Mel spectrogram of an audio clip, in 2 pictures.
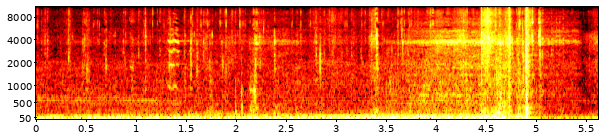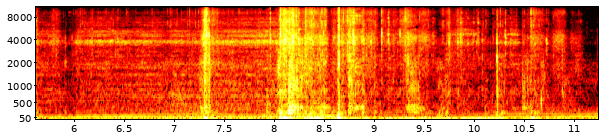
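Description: Mountain bike rolling over a dirt trail, picked up by a camera mounted on the front of the bike: a steady low rumble of wind and vibration with the bike rattling and knocking over the ground. The rumble is heavy for the first few seconds and then eases, with loud cracks and jolts about four to five seconds in and more around seven to eight seconds.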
